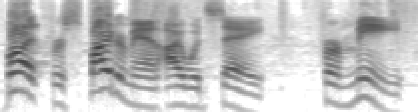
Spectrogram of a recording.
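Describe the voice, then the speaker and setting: Young man, slightly high-pitched, livestream host, casual chat, rambling, enthusiastic, lots of fillers. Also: very animated, a little slow, fairly bright tone, soft background music. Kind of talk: casual livestream chat, reading viewer comments.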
